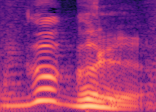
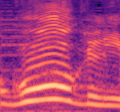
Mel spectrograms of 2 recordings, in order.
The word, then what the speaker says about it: Google: pero no soy gringo se dice Google Y por qué porque así se debe pronunciar el Google a ti que te gusta el fútbol pues si no te acuerdas acuérdate del gol dice Google qué cosa pero no googly pues no sea tan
